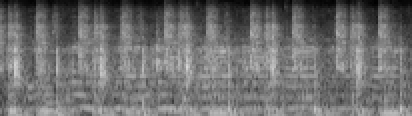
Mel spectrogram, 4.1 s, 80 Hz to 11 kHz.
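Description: Electronic dance music with a steady beat and huge bass, played through two bare, unenclosed 5-inch subwoofer drivers driven by a small DIY class AB amplifier board built on a CD6283 chip (15 + 15 W), as a bass test.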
